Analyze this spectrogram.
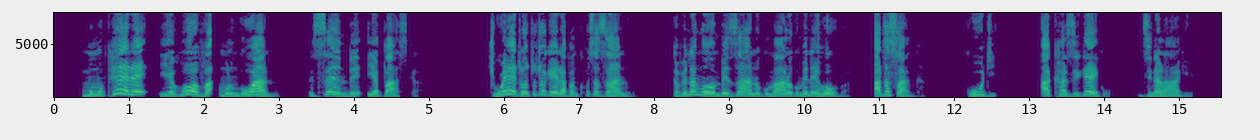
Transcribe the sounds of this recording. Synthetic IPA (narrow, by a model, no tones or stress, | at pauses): mumupʰɛɾɛ | jɛɦɔvamuluŋɡuwanu | n̩sɛmbɛjapa̰ːskḁ | t͡ʃiwɛtɔt͡ʃɔt͡ʃɔkɛɾap̬aŋkʰɔsazaːnu | kapɛnaŋɔmbɛzanukumalɔk̬umɛnɛjɛɦɔva̰ː | d͡zasa̰ŋkʰḁ | kut̬ḭ | akʰazikɛkɔ | d͡zinalaːkɛ̰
